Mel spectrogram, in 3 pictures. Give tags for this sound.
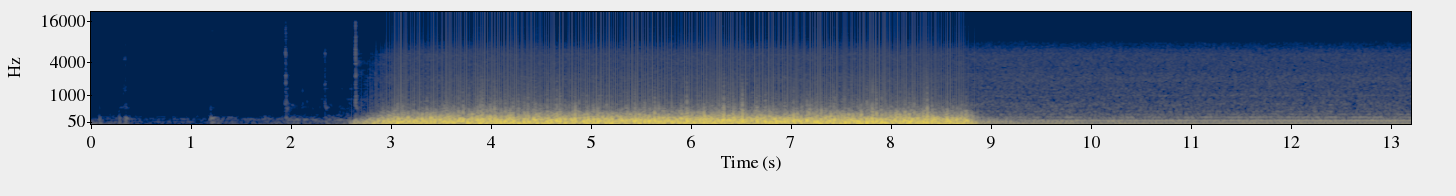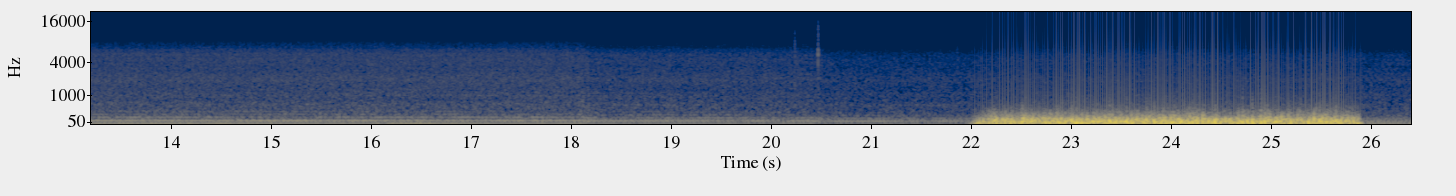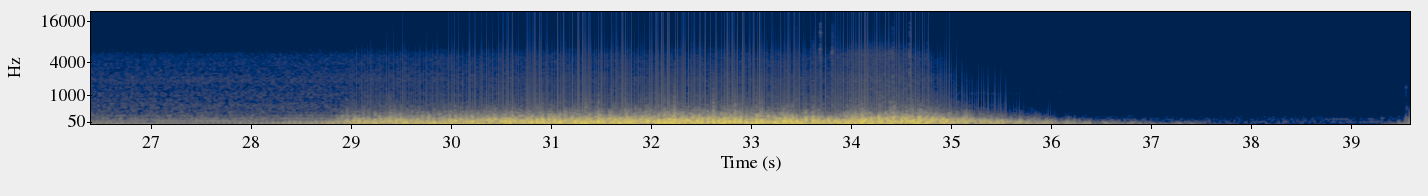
splatter-guard zoom-h2 wind h2 air filter breath fan ventilator zoom noise breeze storm pd

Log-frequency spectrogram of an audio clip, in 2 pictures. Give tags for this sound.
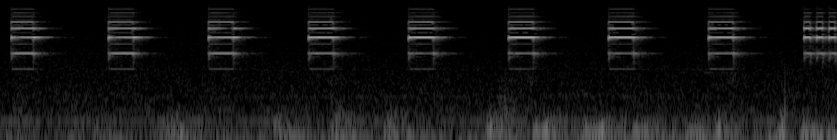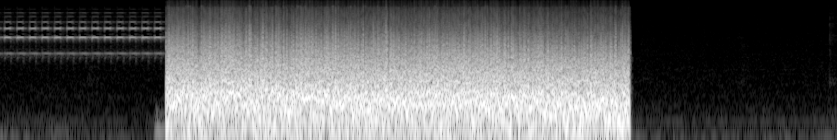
Explosion War

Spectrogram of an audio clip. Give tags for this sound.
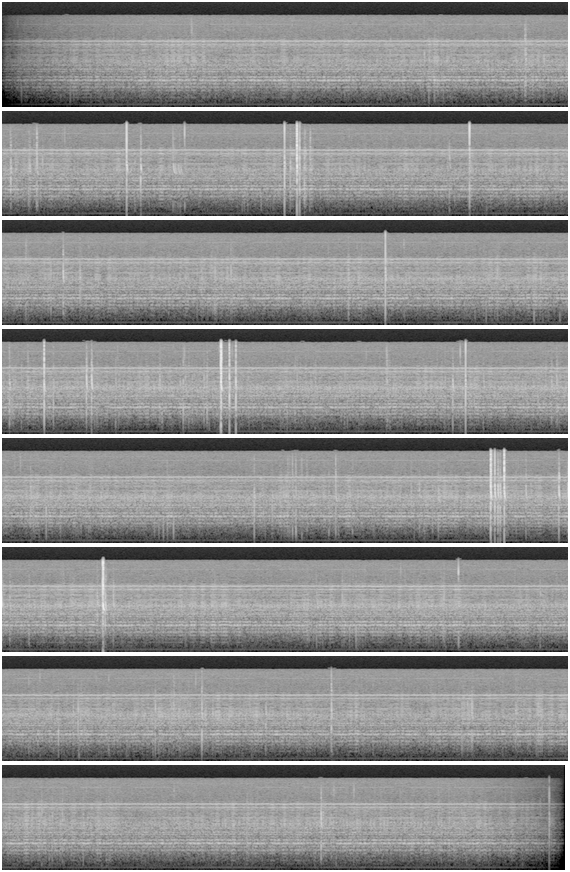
static shortwave vlf radio noise electronic

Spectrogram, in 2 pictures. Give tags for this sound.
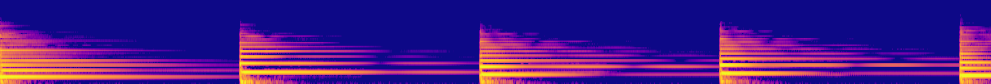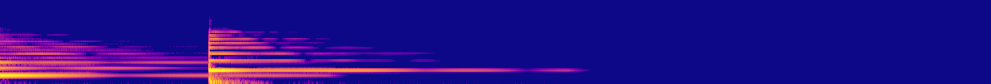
second aural pentacle symmetry

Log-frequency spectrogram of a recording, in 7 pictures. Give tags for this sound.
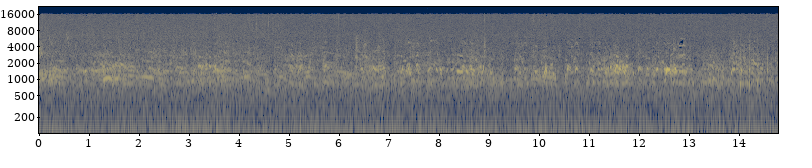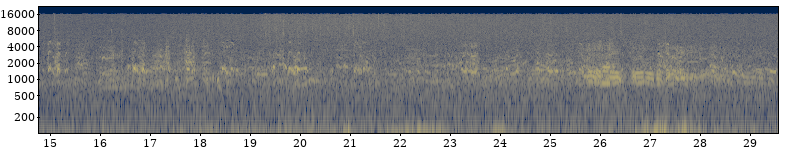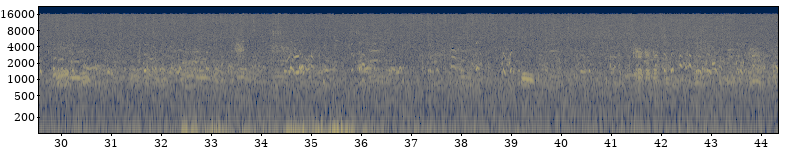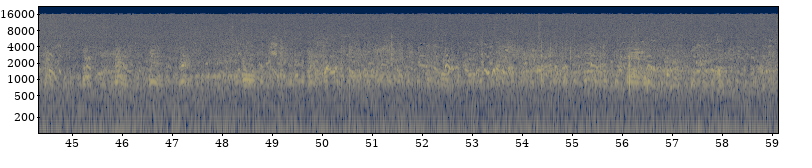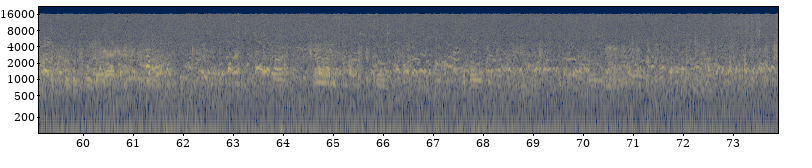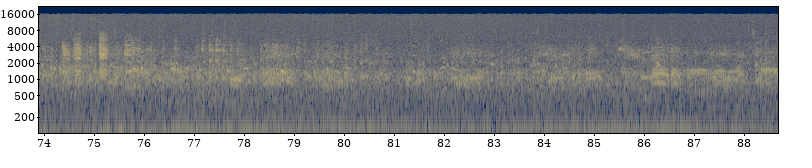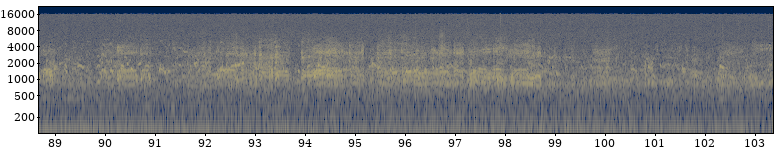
field-recording winter

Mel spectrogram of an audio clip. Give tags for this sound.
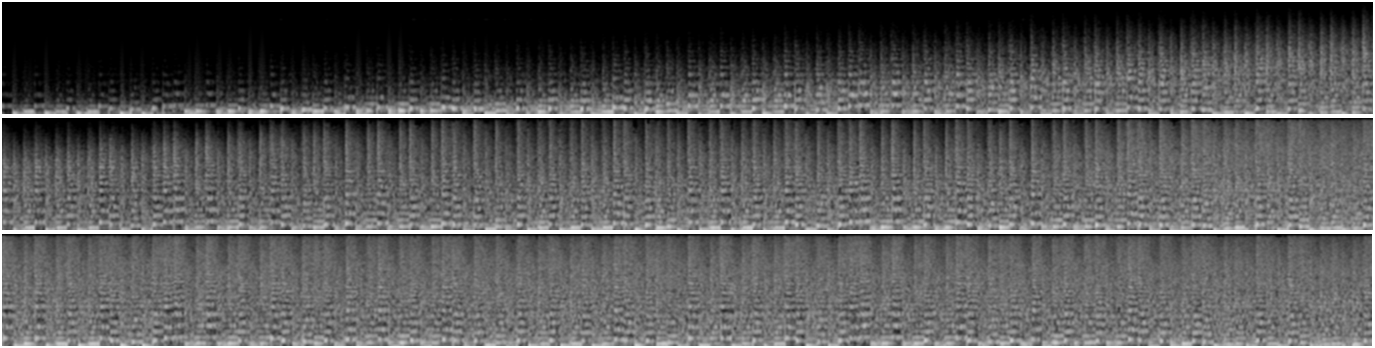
arp trance

